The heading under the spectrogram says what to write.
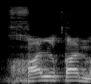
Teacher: اظہار شفوی ہوگا، میم کی آواز کو ظاہر کریں گے، خلقن خا اور قاف دونوں کو موٹا پڑھیں گے، لام کو باریک پڑھیں گے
